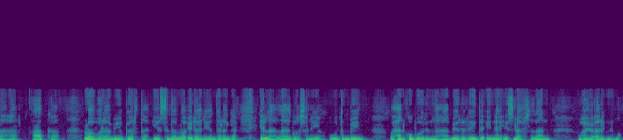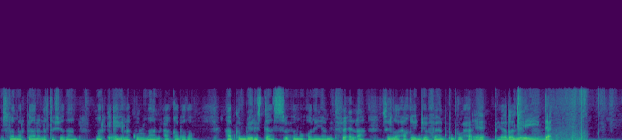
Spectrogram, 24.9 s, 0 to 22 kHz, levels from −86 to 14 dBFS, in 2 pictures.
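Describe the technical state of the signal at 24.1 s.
Opus compression affects 24.1 s as it does the whole clip. Nothing remains above 8.2 kHz, and the speech sounds rough and grainy, likely from Opus music-mode band filling at a starved bitrate near 12 kbps.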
